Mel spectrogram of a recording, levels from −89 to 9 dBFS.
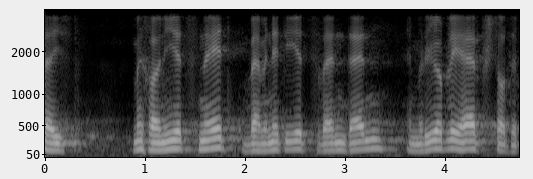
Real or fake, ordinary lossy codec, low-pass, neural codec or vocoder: fake; Opus, 64 kbps; 3.6 kHz; codec, 24 kHz, 1.2 kbps, DualCodec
